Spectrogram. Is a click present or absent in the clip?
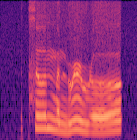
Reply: absent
